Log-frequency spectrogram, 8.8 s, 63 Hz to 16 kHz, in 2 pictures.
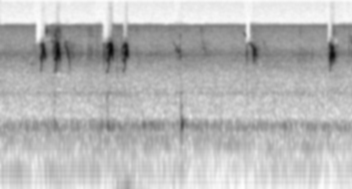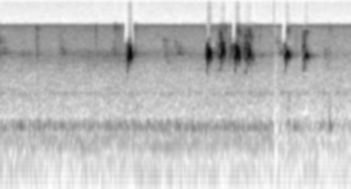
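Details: Eurasian tree sparrows (Maya birds) at a backyard feeding spot, 2 March 2025, recorded by a motion-activated solar trail camera: scattered single chirps every second or so, ending in a quicker cluster of tweets, with low steady hum behind.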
